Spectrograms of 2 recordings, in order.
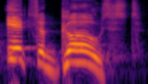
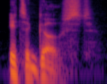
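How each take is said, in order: First: Slow, drawn-out mock cry, higher; scared disciples. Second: Mock fearful cry, much lower and softer; a hushed, spooked mock cry; scared disciples. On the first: Pastor retelling the disciples' cry, slow mock fright. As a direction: stretch it out like a spooked sailor. They cried out. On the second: Pastor voicing terrified disciples in the boat, hushed mock fear. And they cried out.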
